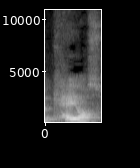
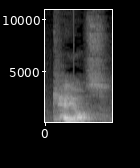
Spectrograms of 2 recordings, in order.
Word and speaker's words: chaos: CH, but pronounced as a K sound, so chaos, whereas in Russian, chaos, it's a Ch kind of sound.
